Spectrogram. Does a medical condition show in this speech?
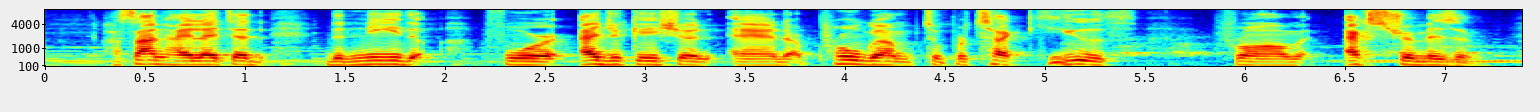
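No.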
